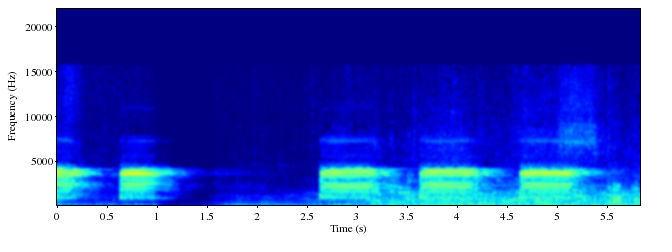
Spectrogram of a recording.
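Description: A building fire alarm blares during a Long Now Foundation seminar on long-term thinking, in loud, repeated harsh buzzing blasts with short gaps between them, echoing through the building while faint background chatter continues underneath.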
